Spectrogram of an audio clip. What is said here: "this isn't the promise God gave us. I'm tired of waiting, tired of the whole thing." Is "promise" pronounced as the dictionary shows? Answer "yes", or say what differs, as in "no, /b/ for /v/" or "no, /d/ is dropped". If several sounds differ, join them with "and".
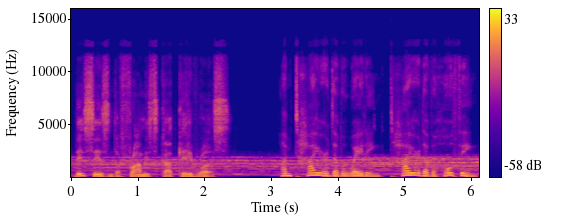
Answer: no, /f/ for /p/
